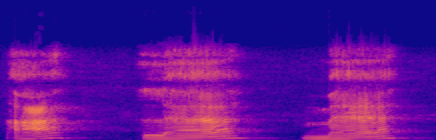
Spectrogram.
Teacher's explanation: because of a little technicality we don't pronounce the lam in the AL we say a man to list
